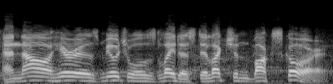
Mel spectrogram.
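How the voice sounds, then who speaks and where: A man reading election bulletins as a radio news announcer, brisk and formal, heard on an old 1940s radio news broadcast recording. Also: a little high, expressive. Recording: dull, lo-fi old radio recording with faint hiss.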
